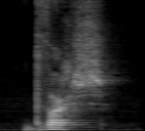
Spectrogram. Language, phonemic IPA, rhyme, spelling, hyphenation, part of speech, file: Dutch, /dʋɑrs/, -ɑrs, dwars, dwars, adjective, Nl-dwars.ogg
- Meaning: 1. in a crosswise direction, transverse, at right angles 2. slantwise, diagonal, askew 3. rebellious, stubbornly disobedient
